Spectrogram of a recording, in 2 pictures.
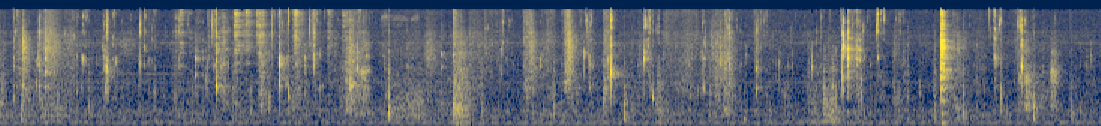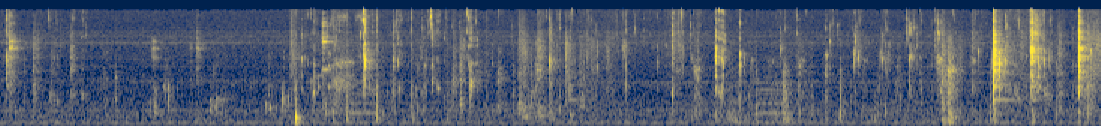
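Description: A person chewing baked macaroni, with the fork clicking against the plate between bites. The loudest clicks come near the end.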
